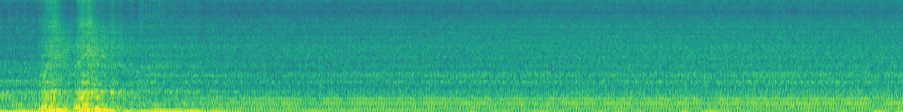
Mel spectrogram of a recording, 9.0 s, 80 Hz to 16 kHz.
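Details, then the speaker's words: Yamaha R6 after fuel pump replacement, primed a few times with air in the lines and long unused: engine catches after a brief crank, flares once, then settles to a steady, even idle with no misses or knocks; runs healthy. "Definitely sounding a lot better. I think this one will give her a try. Heck yeah."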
